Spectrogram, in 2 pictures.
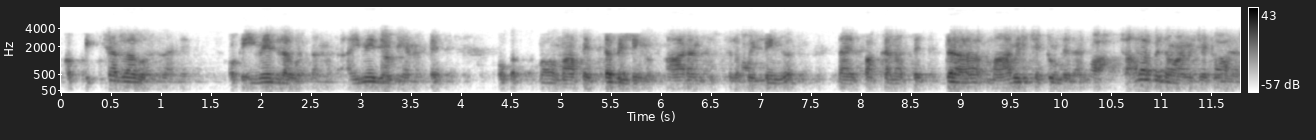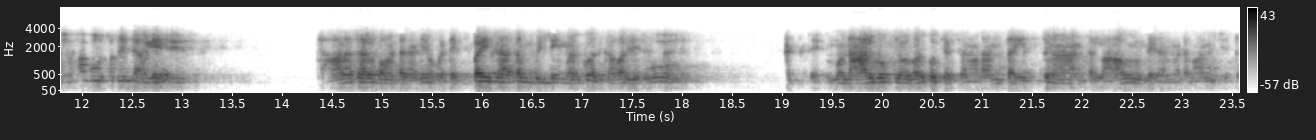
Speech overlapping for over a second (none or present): none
